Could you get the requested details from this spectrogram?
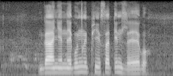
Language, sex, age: Swati, male, 23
